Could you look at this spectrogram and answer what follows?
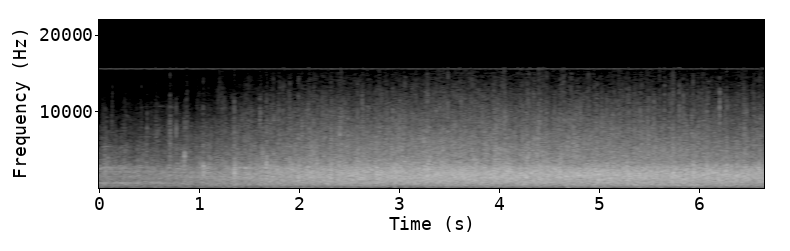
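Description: A large seated audience applauding, the clapping swelling from about a second in and then holding steady.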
